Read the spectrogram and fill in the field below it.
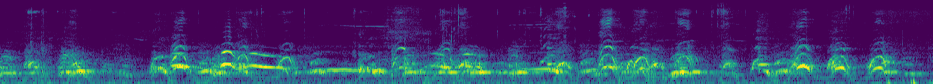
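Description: A dog named Simba barks in short, close yips and whimpers, with whining cries running almost continuously and rising in bursts, loud and near.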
